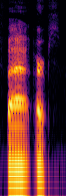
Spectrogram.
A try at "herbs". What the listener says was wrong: Where did the H go on herbs then? There's an H. It's like the people. It's like the people who say an hotel. Like, no, it's got a hard H.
